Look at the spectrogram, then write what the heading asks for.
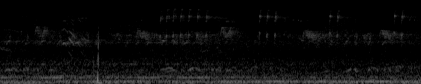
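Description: Birds chirping, short high chirps repeated again and again over a low steady hum, with one sharp click about a second in.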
